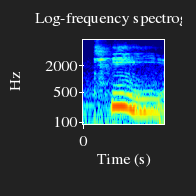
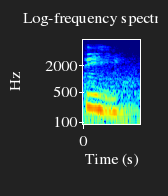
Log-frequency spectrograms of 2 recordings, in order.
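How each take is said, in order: First: The t is made with the tongue on the ridge. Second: The t is made with the tongue on the teeth. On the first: "T in English" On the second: "ti in Spanish"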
